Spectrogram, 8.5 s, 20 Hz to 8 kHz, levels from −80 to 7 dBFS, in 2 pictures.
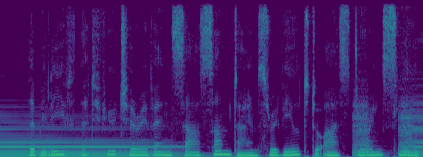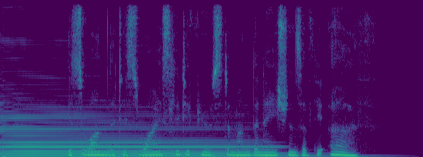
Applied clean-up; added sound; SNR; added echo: none; Bowed string instrument; 6 dB; none.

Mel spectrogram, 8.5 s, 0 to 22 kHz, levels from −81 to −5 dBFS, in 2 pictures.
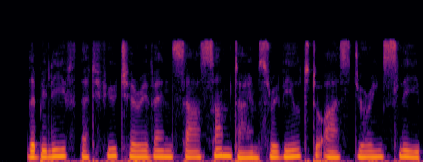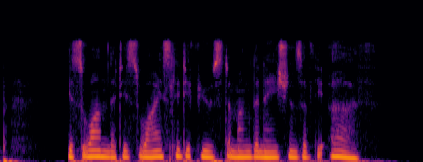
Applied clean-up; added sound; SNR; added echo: none; none; none; none.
